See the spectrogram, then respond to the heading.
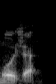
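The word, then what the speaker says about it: Hoxha: se llamaba enver Hoya se escribe oxa h o x a se pronuncia Hoya eh enver Hoya era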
